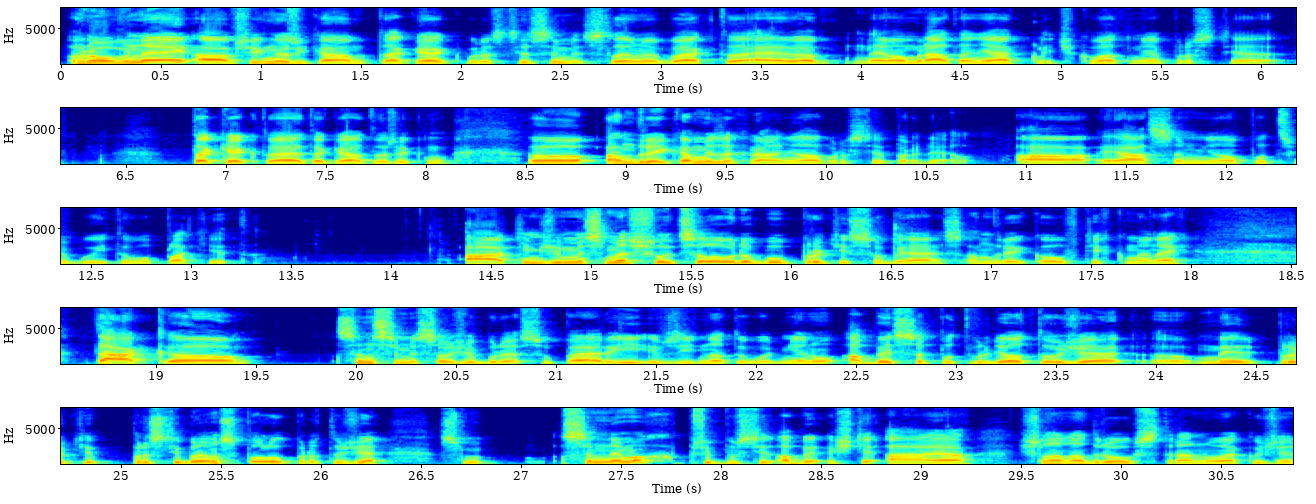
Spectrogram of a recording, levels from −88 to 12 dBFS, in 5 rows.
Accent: native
